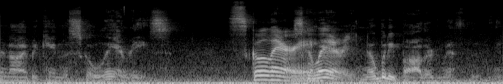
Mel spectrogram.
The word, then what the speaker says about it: Scolari: and here we are talking about how to pronounce his name Scoleri Scoleri have a lil Italian squad yeah so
